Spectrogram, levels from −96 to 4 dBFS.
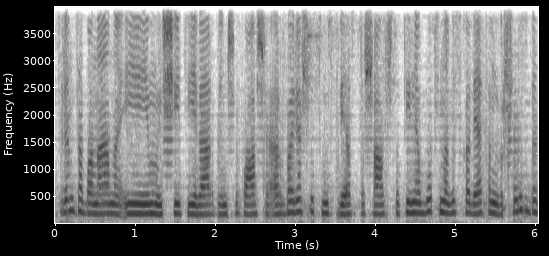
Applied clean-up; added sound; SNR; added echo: neural separator model SepFormer DNS4.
